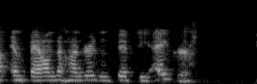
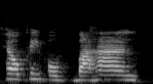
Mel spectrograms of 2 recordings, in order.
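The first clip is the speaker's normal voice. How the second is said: ordinary delivery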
